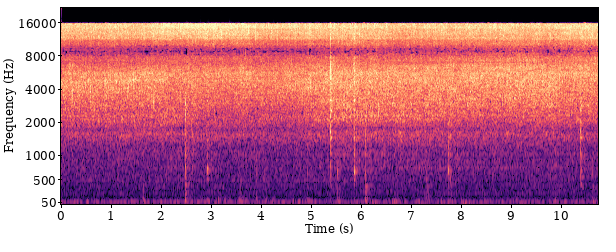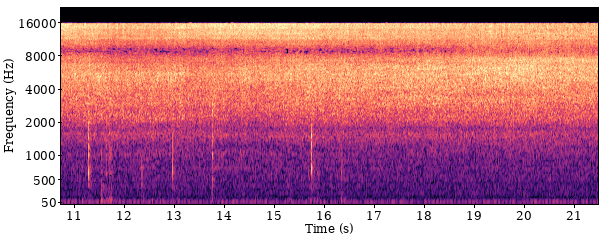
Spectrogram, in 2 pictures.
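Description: Beef liver, onion and tomato sizzling steadily in a frying pan, with scattered knocks and scrapes of a spatula stirring them that stop about three-quarters of the way through.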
